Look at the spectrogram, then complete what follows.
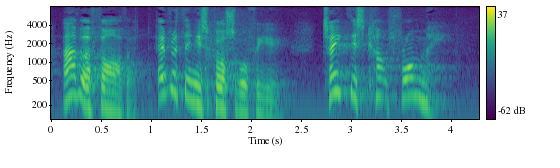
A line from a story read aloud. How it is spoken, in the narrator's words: he cried out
